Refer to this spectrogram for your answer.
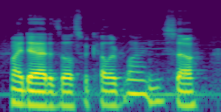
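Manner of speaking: voice cracking. Chatting while drawing: voice crack. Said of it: "that was a voice crack".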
